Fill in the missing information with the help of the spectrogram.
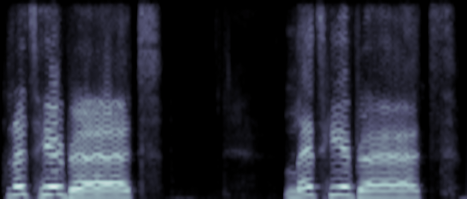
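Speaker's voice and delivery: loud, slow, drawn-out announcer voice; hype announcer call. Acted. Streamer rallying the chat for questions, booming announcer call. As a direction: boom it out like a game-show host inviting the crowd.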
